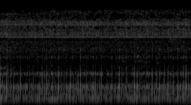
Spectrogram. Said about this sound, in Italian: eh, questo è un rutto così delicato che mi addormenterei ascoltandolo. Dovrebbero inserirlo, sai, tipo nel Google Home, riproduci su- suono bianco e ti mettono un rutto.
